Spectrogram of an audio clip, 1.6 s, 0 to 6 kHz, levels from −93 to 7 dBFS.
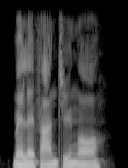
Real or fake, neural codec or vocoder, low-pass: real; none; 5.4 kHz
